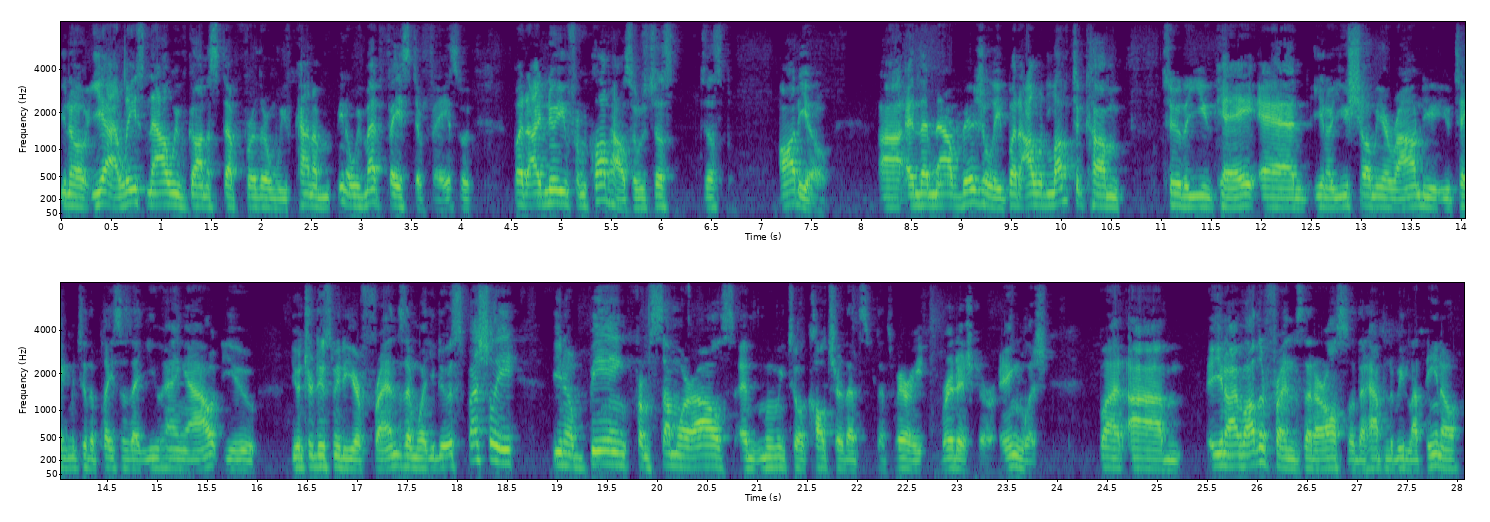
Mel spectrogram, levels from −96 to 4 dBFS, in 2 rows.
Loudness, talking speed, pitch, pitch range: -21 LUFS, 235 wpm, 120 Hz, 110-135 Hz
